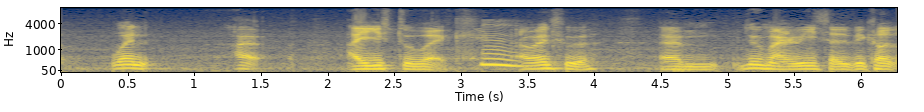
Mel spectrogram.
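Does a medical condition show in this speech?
Yes: cerebral palsy.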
